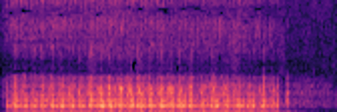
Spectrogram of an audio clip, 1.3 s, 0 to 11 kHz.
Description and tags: Dog Shih Tzu Growling 03
Shih Tzu dog, growling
